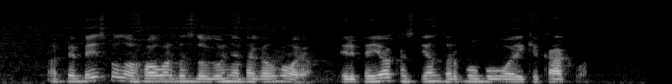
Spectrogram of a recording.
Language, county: Lithuanian, Utena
